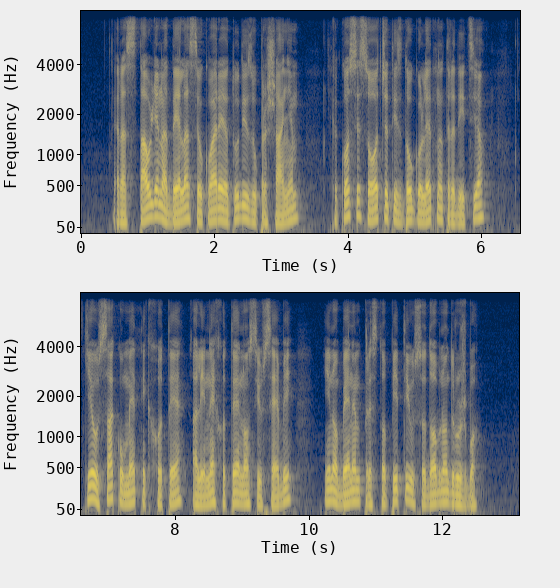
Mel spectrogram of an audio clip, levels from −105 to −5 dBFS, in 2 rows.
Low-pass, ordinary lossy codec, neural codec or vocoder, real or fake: 7.2 kHz; none; none; real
